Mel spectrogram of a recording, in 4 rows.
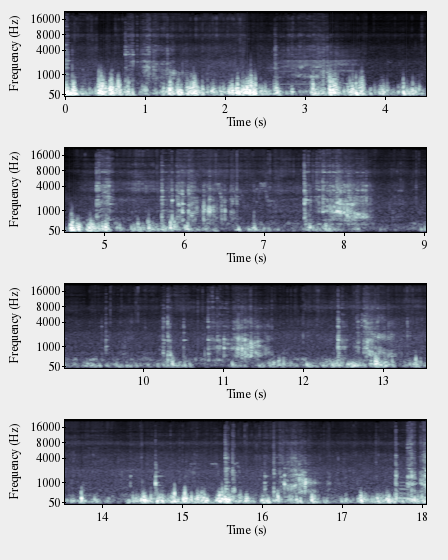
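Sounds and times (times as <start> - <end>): utensil scraping a pan: 0.7 - 3.7, 4.7 - 13.7, 15.5 - 17.0, 17.6 - 18.0.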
